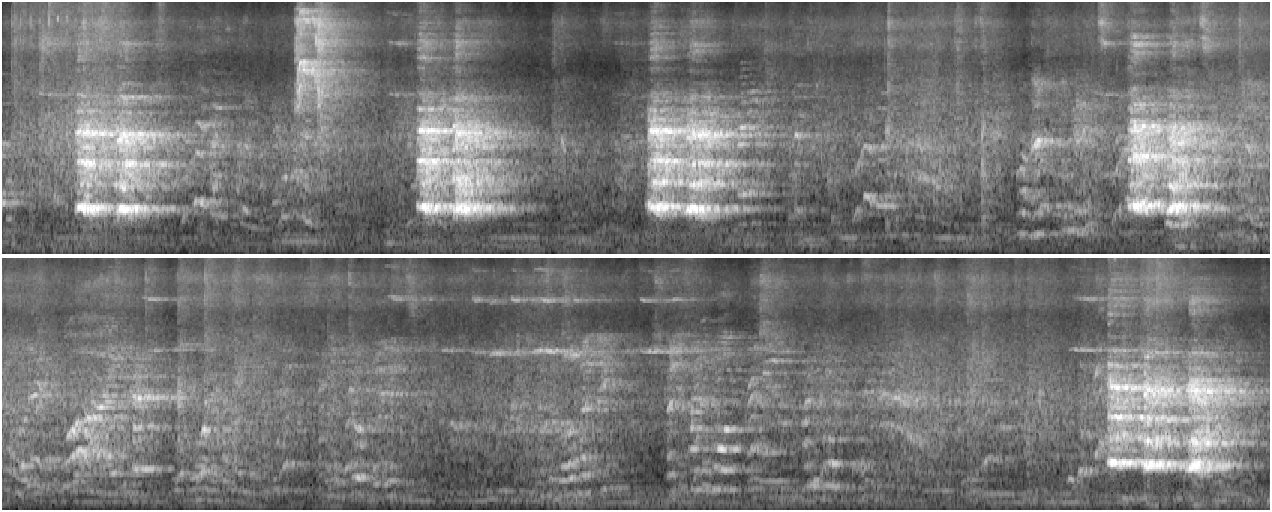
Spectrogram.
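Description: Water splashes as a dog swims.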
